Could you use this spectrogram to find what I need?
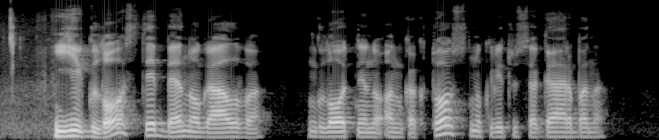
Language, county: Lithuanian, Kaunas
